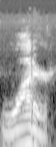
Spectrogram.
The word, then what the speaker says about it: water: But when we're just talking regular conversation in English, we don't say water, right? We don't pronounce that T really crisp and clear. It almost has a D sound.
